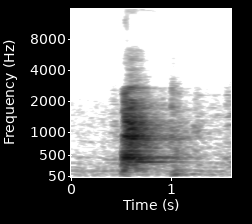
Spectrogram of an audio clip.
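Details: German Shepherd dog described as rowdy and aggressive, barking powerfully: a single loud, harsh bark that starts abruptly, then fades over about three quarters of a second, followed by near silence.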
